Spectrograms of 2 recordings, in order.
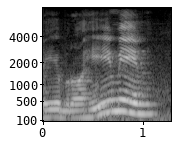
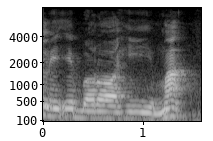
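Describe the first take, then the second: First: The name ends with an 'in' sound. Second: The name ends with an 'a' sound. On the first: The speaker calls it wrong. "bukan li Ibrahimin" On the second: The speaker calls it right. "tapi li Ibrahima"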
